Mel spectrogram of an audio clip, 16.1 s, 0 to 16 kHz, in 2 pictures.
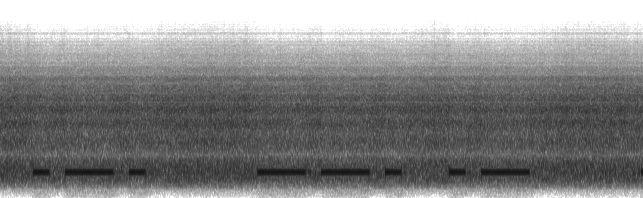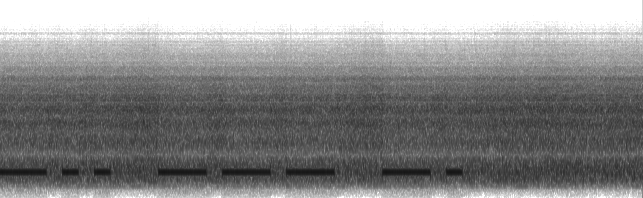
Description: Morse code, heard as a keyed tone, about 6 wpm, 490 Hz, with radio static and room echo. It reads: R GA DON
